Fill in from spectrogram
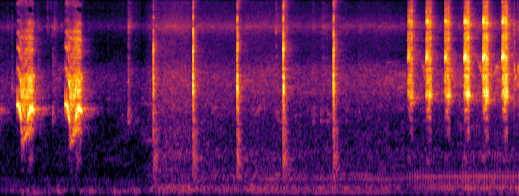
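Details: Black-winged myna in energetic full song, used to spur silent birds into singing: two harsh, buzzy bursts, then a run of sharp dry clicks, then a quick series of rasping notes at the end.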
